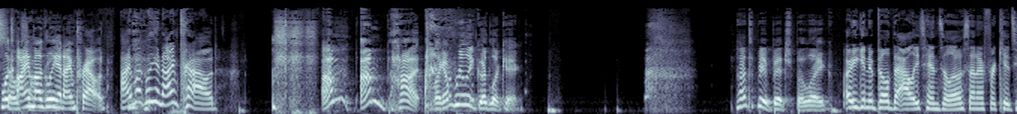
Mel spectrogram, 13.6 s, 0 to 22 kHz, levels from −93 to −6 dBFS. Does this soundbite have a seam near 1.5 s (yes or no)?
yes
